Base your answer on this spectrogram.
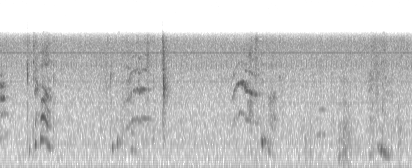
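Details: Pet cat indoors reacting to a moth by a light, giving short chirping, rising meow-like calls in scattered bursts a second or two apart, with people talking quietly about getting the bug.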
